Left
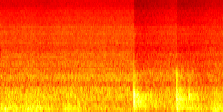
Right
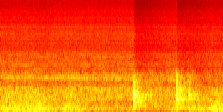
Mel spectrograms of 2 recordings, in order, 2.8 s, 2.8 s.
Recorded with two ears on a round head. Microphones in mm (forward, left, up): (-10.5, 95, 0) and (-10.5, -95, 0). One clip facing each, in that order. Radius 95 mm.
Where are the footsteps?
25° left (ahead or behind).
